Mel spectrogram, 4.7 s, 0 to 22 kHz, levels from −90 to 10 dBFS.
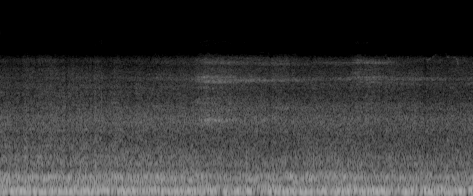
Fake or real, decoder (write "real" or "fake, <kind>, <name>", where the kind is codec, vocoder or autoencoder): real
